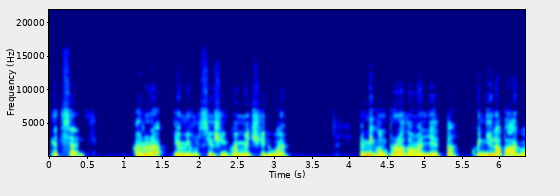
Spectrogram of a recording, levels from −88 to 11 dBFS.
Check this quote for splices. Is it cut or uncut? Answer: cut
